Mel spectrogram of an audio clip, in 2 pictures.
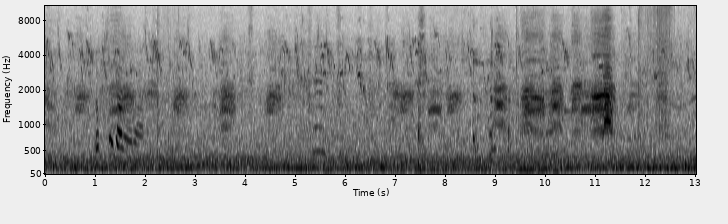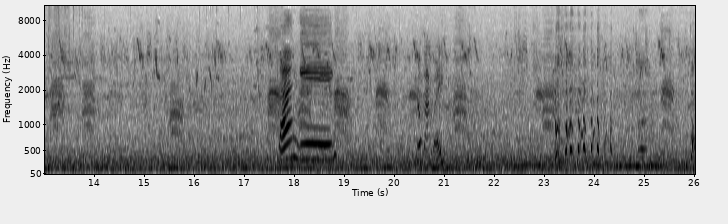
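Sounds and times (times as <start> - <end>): birds chirping: 0.0 - 26.0.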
